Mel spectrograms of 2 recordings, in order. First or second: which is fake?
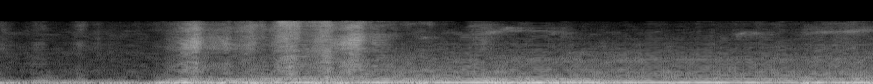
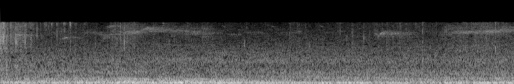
first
